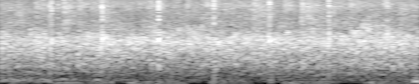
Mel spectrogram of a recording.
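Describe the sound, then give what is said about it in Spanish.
Steady applause from a crowd fills the whole stretch, a dense, even wash of clapping at moderate volume with no pauses or voices standing out. “Dale un aplauso”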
